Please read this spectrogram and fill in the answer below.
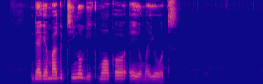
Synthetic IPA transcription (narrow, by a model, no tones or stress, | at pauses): ndɛɡɛmaɡtʰiŋoɡikmɔkɔejomajot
